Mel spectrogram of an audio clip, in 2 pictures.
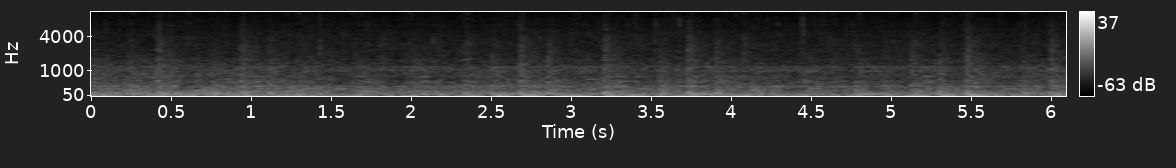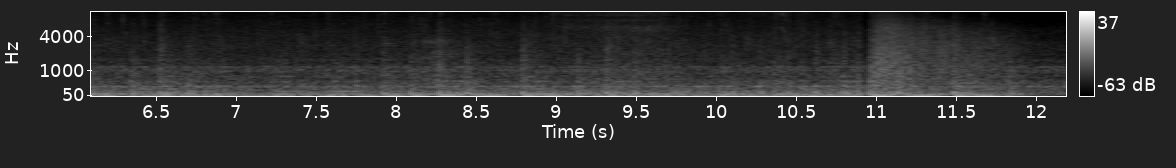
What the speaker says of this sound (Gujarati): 48 કલાકથી અવિરત વરસાદ છે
